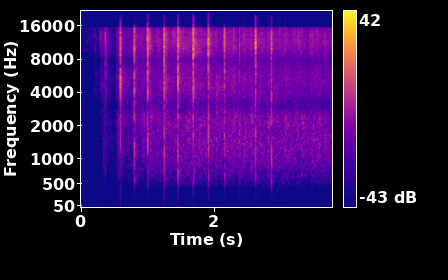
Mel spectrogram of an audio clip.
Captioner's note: crowd clapping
